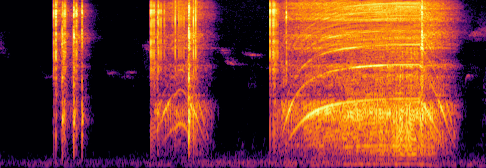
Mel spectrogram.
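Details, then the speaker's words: New replacement starter for the Kohler engine of a Troy-Bilt Super Bronco lawn tractor, bench-tested on a battery: short bursts, then a steady whirring spin that rises and winds down smoothly, with no grinding. "this this motor should run good"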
